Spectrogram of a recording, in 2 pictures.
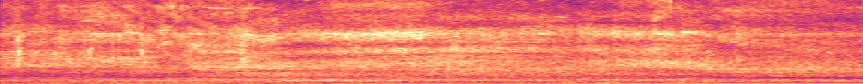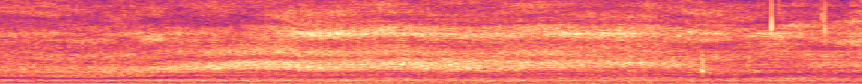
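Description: Tata Hitachi hydraulic excavator's diesel engine running with a steady drone while it works the embankment.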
